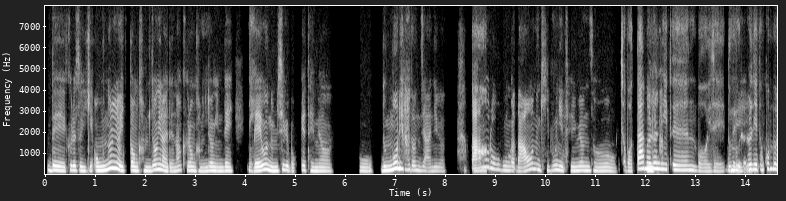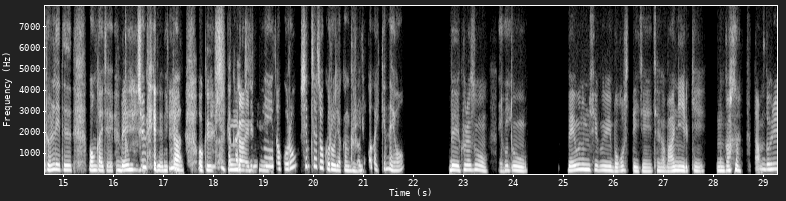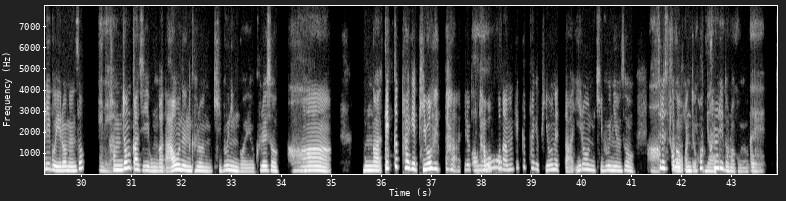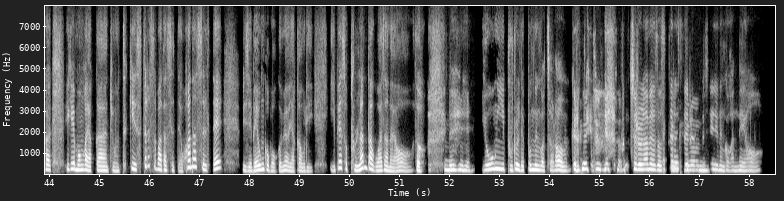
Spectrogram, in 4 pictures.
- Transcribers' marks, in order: laughing while speaking: "눈물이라든지"; laughing while speaking: "네"; laugh; teeth sucking; other background noise; laughing while speaking: "뭔가"; laughing while speaking: "비워냈다.'"; teeth sucking; laughing while speaking: "네"; laughing while speaking: "그렇게"; laughing while speaking: "그쵸, 그쵸"
- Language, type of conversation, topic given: Korean, podcast, 스트레스 받을 때 찾는 위안 음식은 뭐예요?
